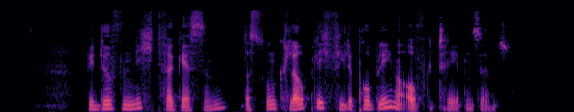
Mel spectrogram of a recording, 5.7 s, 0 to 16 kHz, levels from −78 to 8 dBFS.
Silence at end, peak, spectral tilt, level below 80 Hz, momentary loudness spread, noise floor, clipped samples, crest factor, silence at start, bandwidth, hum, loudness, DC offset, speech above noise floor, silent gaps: 0.7 s; -10 dBFS; -5.5 dB/octave; -56 dBFS; 12 LU; -80 dBFS; under 0.1%; 24 dB; 0.85 s; 11.5 kHz; none; -32 LUFS; under 0.1%; 49 dB; none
